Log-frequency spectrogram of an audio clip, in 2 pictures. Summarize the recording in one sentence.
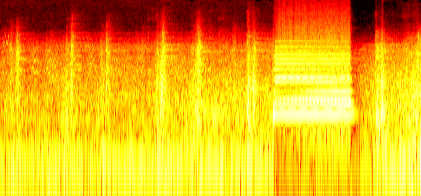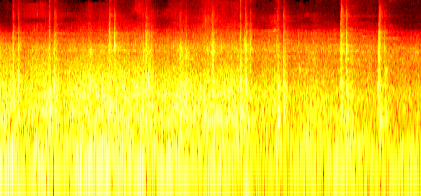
A train sounds its horn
